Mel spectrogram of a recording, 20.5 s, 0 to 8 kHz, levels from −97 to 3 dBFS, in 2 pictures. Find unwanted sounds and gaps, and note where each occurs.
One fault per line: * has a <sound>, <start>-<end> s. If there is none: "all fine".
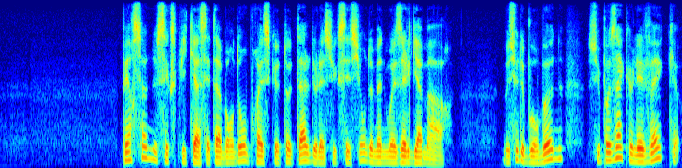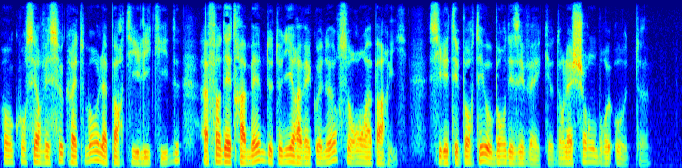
all fine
